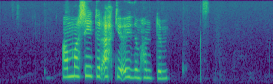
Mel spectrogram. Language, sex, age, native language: Icelandic, female, 8, German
